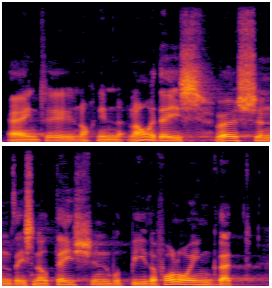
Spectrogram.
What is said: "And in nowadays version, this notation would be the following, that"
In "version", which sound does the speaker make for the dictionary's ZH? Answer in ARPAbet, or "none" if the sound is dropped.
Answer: SH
